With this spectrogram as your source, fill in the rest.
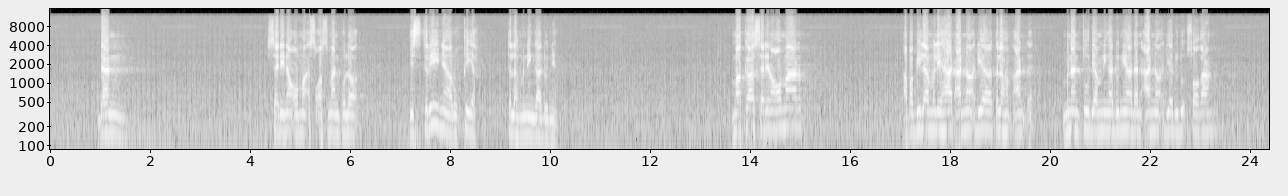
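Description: A man speaks into a microphone in measured bursts with pauses, heard through a loudspeaker.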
